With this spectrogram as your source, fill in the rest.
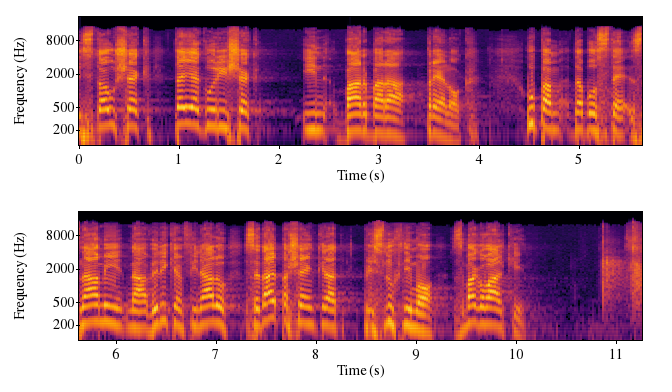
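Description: A man speaks with animation into a microphone over loudspeakers in a large hall.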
